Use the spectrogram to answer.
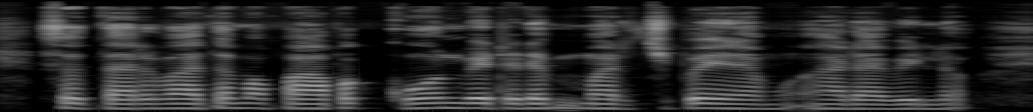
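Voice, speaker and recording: A woman speaks with a fairly low pitch. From Telangana. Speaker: vlogger. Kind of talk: casual vlog narration.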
